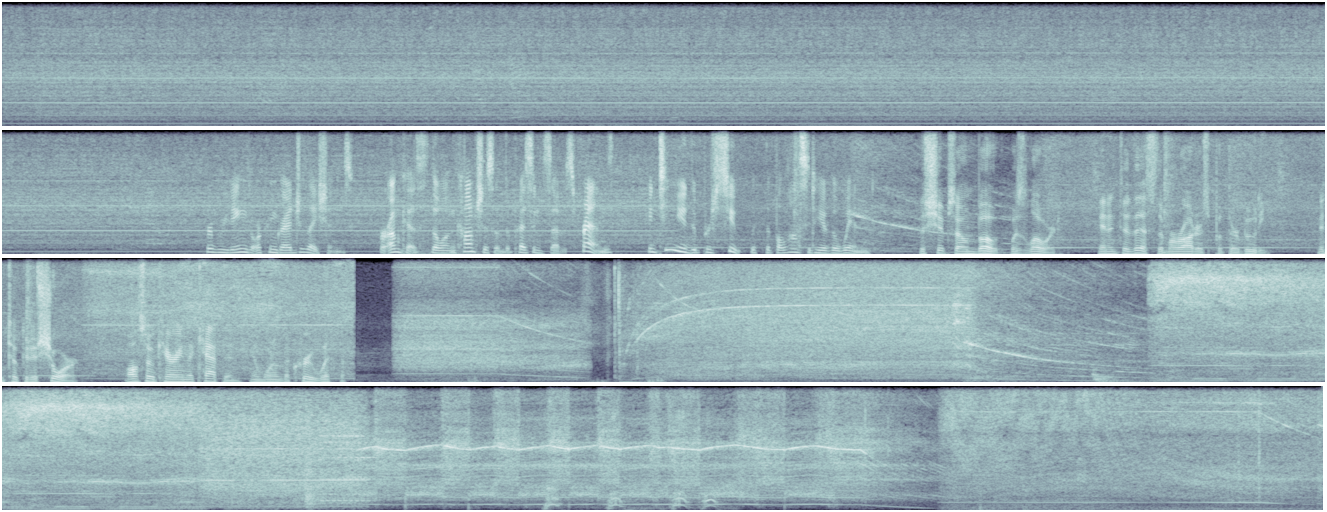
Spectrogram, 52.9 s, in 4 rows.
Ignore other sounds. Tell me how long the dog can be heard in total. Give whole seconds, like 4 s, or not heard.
2 s.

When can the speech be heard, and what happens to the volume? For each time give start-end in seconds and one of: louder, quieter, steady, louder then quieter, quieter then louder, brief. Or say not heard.
15.2-29.9 steady.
